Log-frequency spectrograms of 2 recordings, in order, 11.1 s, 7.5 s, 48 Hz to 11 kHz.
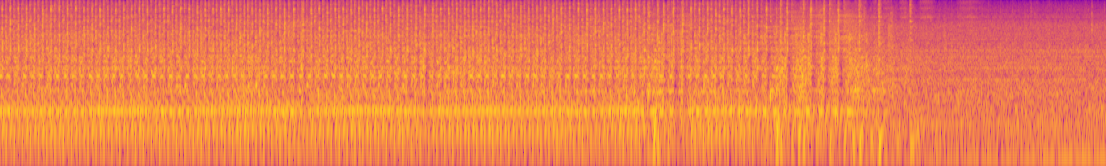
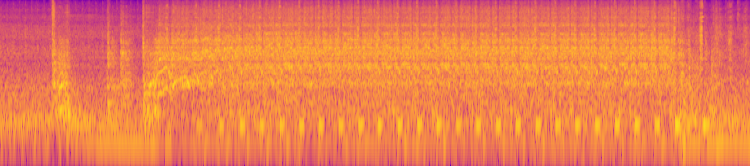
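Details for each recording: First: Murray mower with 22 HP twin engine: uneven, lumpy running, firing only on the first cylinder; dead cylinder has spark at the plug wire and a fuel-wet plug but is not burning, bad plug suspected. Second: Murray mower with 22 HP twin engine, first start on both cylinders after chasing a dead cylinder: a few cranking clunks, then a deep, even beat on both cylinders with no stumbling; deeper tone, healthy.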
